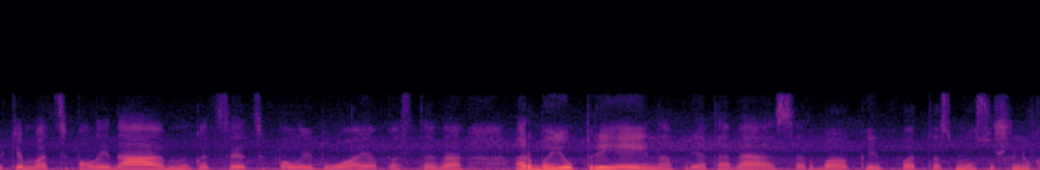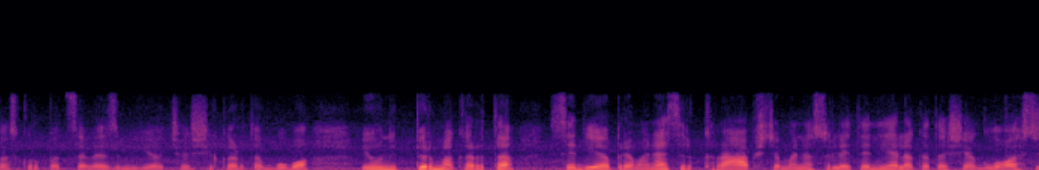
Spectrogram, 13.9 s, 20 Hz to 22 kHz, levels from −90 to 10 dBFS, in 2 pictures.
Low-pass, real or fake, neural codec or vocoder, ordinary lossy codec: 9.9 kHz; real; none; Opus, 64 kbps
